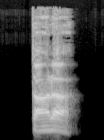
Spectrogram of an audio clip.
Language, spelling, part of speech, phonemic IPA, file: Bengali, তাঁরা, pronoun, /t̪ãra/, LL-Q9610 (ben)-তাঁরা.wav
- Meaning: they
